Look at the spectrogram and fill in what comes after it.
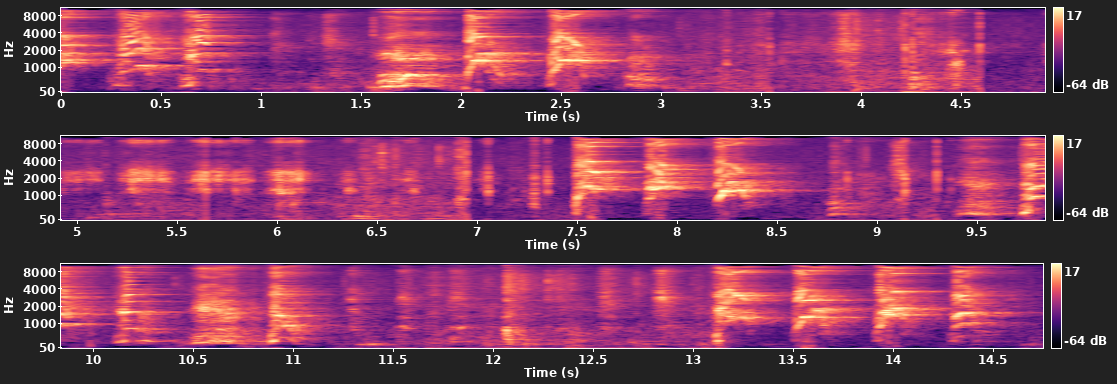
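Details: Gracie the dog keeps up playful barking at Caramel the hamster, a steady string of quick, high barks around two to three per second, with softer scuffling between bursts.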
